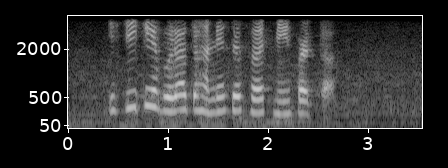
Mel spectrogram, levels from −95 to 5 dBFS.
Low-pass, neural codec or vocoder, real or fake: 3.6 kHz; codec, 16 kHz in and 24 kHz out, 1.1 kbps, FireRedTTS-2 codec; fake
